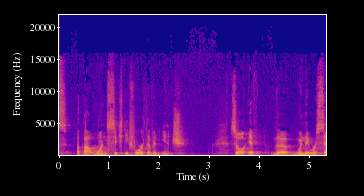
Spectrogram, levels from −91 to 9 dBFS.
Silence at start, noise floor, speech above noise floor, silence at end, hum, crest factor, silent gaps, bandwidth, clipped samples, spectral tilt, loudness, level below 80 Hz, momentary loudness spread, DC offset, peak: 0 s; -56 dBFS; 34 dB; 0 s; none; 18 dB; none; 16.5 kHz; under 0.1%; -5 dB/octave; -23 LUFS; -70 dBFS; 11 LU; under 0.1%; -6 dBFS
